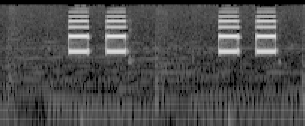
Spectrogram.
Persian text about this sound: خب همینطور که میبینید داره زنگ میخوره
